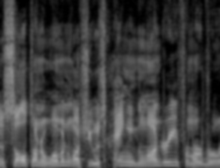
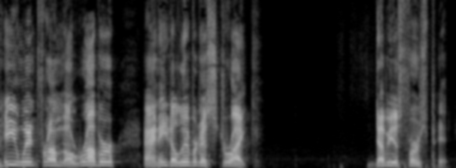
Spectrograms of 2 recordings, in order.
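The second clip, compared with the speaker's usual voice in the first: announcer voice; 5 semitones higher, 9 dB louder than usual. Acted. Announces the second matchup.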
